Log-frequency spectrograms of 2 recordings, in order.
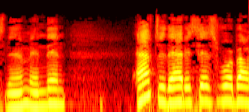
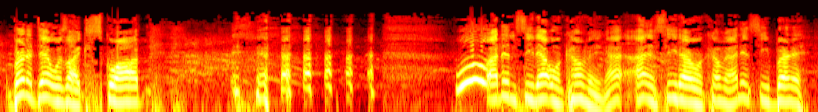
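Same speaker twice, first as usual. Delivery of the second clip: laughing; 5 semitones higher, 8 dB louder than usual. Real, not acted. Laughs at audience member.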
